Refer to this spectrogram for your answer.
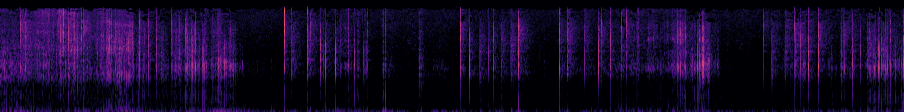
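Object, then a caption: Hollow plastic globe lamp. Fingernails scratch the textured shell of a hollow plastic galaxy moon lamp held in both hands. It makes a dense, crinkly rasp centred in the midrange, punctuated by many sharp, bright clicks. The scratching comes in bursts with quieter stretches of scattered ticks between them.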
